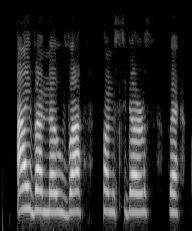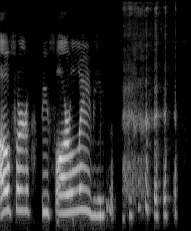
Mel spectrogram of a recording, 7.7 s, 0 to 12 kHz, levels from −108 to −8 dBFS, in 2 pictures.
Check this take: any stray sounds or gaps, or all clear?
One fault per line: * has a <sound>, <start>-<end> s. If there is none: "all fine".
* has a laugh, 6.3-7.4 s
